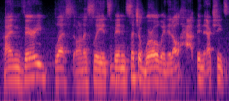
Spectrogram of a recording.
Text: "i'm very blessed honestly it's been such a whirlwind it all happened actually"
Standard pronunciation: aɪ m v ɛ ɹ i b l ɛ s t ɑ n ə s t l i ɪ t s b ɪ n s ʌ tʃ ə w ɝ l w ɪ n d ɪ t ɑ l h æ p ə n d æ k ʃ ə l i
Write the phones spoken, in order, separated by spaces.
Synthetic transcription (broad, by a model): aɪ m v ɛ ɹ i b l ɛ s t ɑ n ə s t l i ɪ t s b ɪ n s ʌ tʃ ə w ɝ l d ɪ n ɪ t ɑ l h æ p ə n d æ k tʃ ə l i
